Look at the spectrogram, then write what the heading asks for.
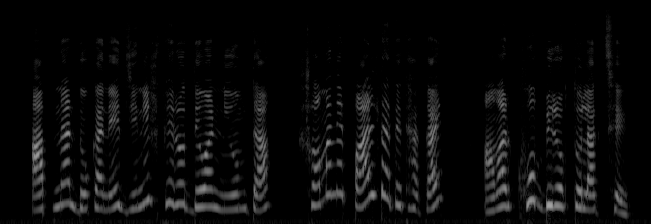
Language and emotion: Bengali, angry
